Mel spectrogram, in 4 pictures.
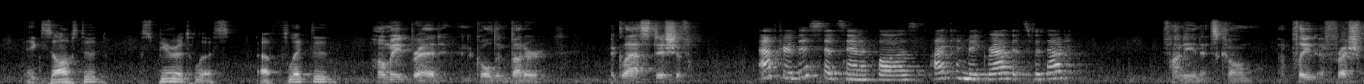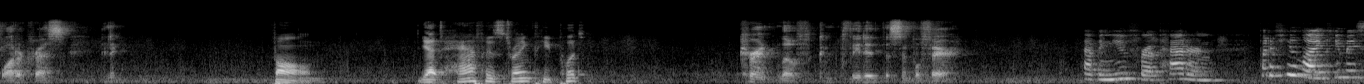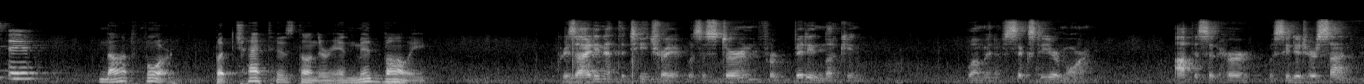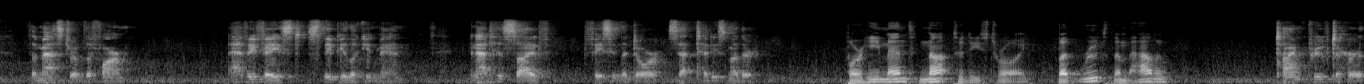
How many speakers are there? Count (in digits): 3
